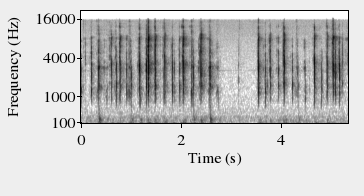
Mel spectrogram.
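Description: Both hands type continuously with their fingertips on a tenkeyless RGB mechanical keyboard with tactile switches, plastic keycaps and an aluminum frame. The keys give a quick run of sharp, bright, dry clacks with a soft low thud under them, each dying out at once. The typing pauses for about half a second near the middle, then picks back up.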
